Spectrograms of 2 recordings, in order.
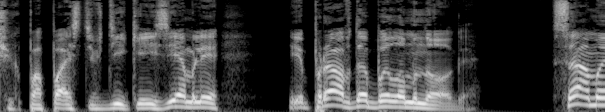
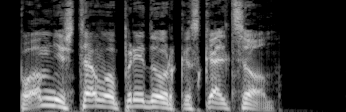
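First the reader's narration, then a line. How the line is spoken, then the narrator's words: Snorting. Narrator (Russian): хмыкнул Иван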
